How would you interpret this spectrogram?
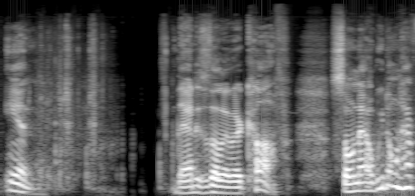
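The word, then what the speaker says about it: כּ: is okay so again with the dot cuff like a k without the dot okay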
